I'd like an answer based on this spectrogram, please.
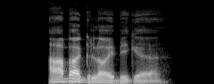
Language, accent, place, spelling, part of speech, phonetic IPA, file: German, Germany, Berlin, abergläubige, adjective, [ˈaːbɐˌɡlɔɪ̯bɪɡə], De-abergläubige.ogg
- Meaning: inflection of abergläubig: 1. strong/mixed nominative/accusative feminine singular 2. strong nominative/accusative plural 3. weak nominative all-gender singular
